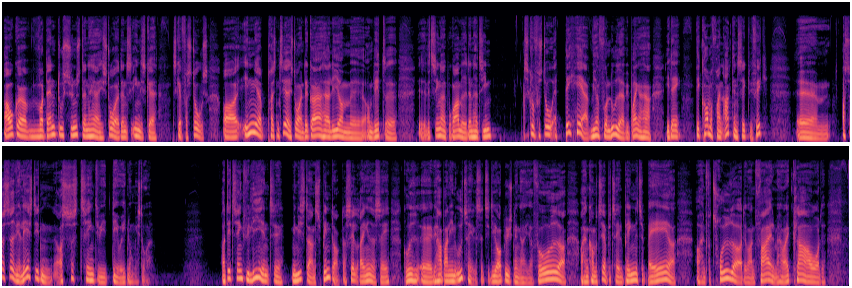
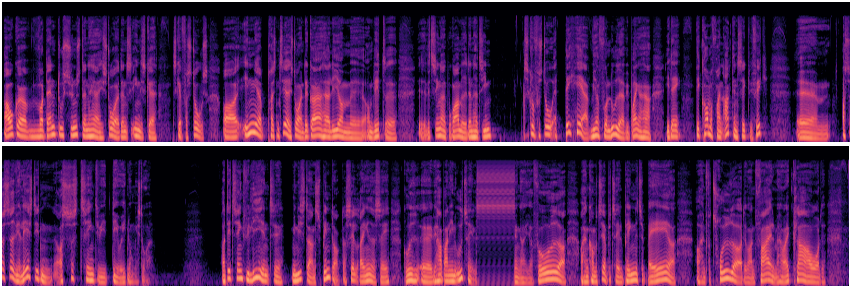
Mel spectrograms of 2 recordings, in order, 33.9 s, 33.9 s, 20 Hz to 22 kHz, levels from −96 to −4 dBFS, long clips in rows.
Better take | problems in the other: first | audio freezing; at 26 s for 0.5 s

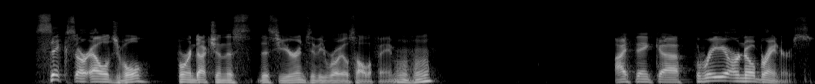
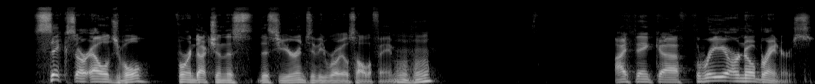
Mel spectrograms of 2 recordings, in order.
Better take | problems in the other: second | muffled; very; fading above 2.5 kHz

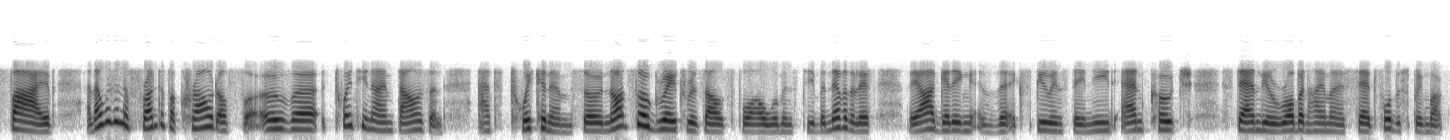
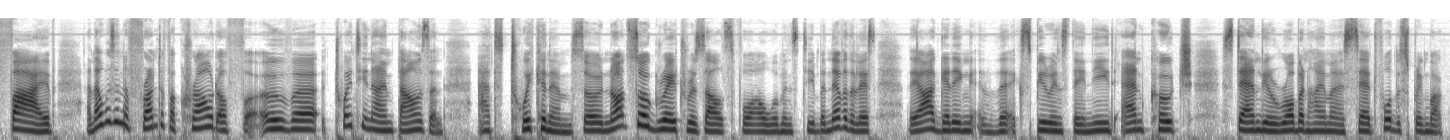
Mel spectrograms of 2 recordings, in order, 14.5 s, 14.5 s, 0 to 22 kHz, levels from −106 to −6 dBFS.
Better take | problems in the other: second | phone-call audio

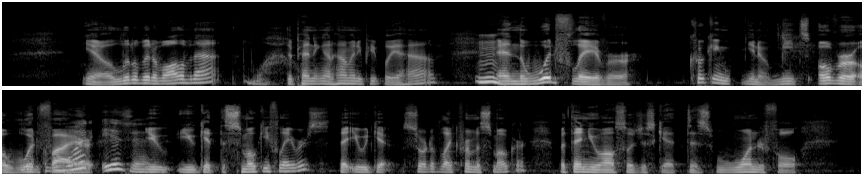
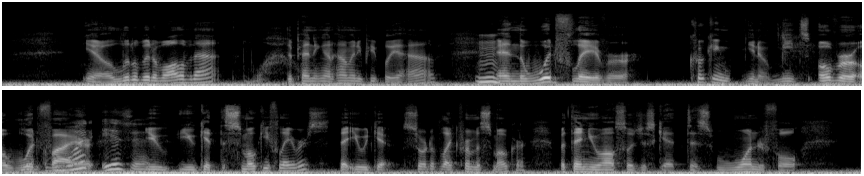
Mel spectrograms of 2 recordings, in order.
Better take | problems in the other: first | low rumble; noticeable; throughout; 20 dB below the speech

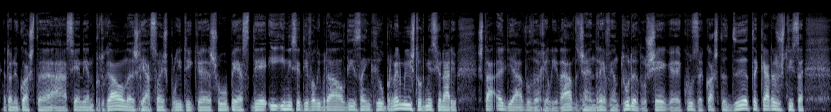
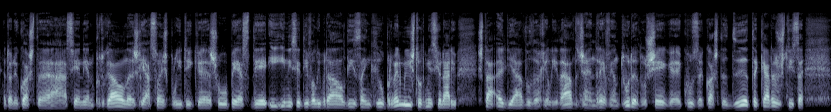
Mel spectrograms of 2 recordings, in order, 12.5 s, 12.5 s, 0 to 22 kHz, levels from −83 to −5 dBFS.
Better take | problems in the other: first | thin; somewhat; fading below 300 Hz

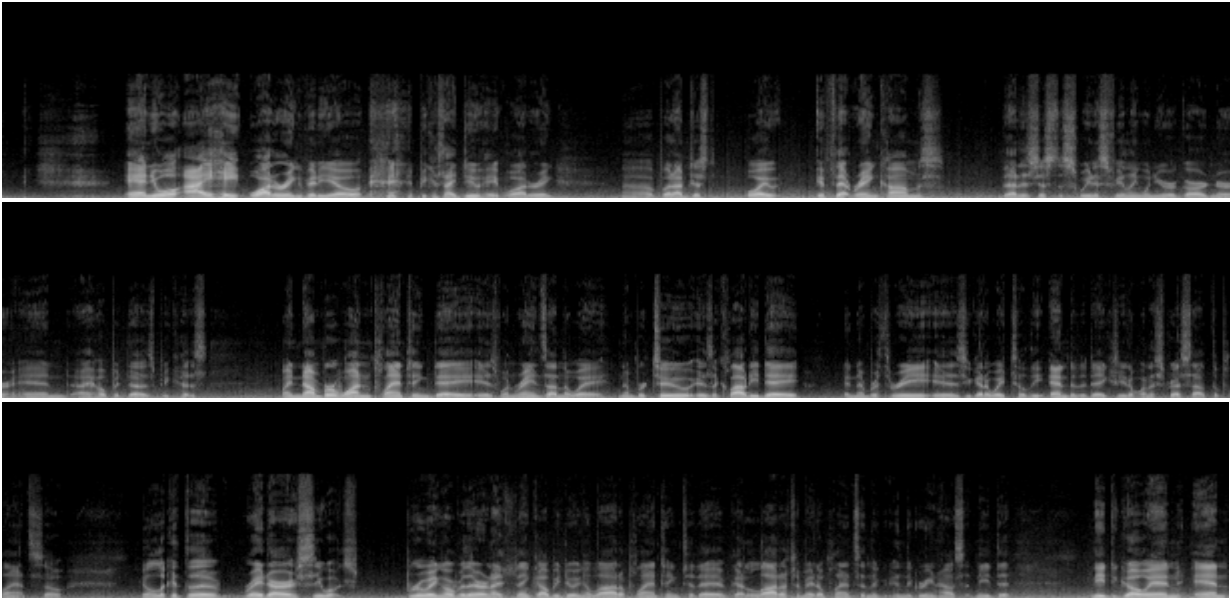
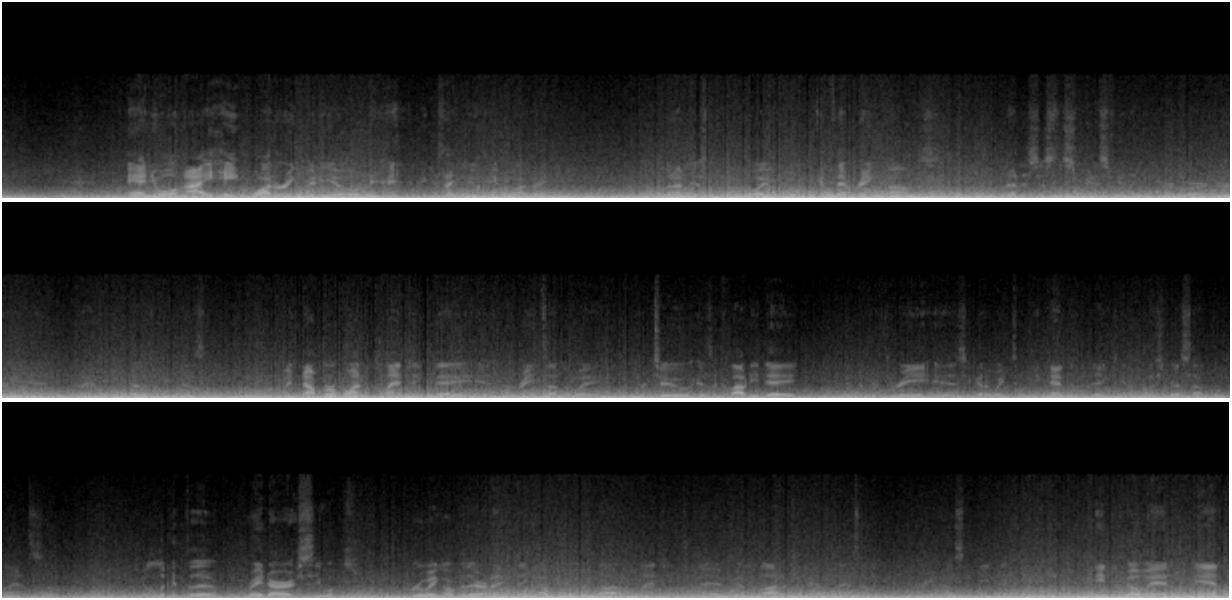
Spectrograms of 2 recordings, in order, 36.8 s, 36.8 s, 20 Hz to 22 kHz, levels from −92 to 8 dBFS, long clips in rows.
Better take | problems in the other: first | wind noise on the microphone; heavy; 1 dB above the speech; occasional gusts in the first

